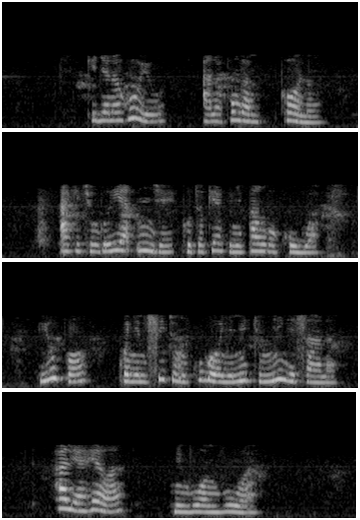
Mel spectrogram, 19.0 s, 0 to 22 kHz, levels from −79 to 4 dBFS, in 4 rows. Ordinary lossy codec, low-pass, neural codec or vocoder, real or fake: AAC, 16 kbps; 7.2 kHz; none; real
